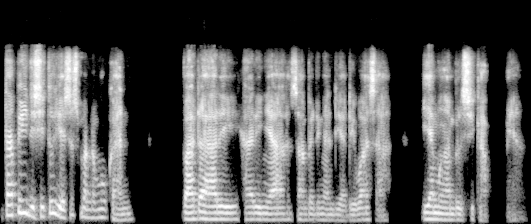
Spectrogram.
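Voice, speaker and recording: A middle-aged Jesuit priest with a medium-pitched voice offers a slow, gentle spiritual reflection, pausing as if searching for words.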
